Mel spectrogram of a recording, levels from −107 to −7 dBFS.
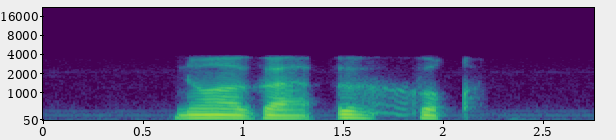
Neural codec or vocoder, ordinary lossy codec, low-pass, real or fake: none; Opus, 24 kbps; 3.6 kHz; real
